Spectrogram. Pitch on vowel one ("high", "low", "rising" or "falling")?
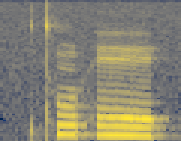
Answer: low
